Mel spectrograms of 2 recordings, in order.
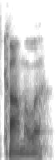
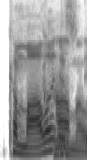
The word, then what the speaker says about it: Kamala: that's Up For Debate it's not though it's Kamala what am I saying that's different than kamales incorrect yeah it's like comma is it just like caramel and caramel mispronounced her name as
